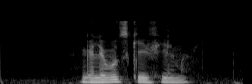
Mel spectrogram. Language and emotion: Russian, neutral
